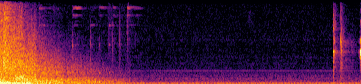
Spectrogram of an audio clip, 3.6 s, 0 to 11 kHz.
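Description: A SPAS-15 Dragon shotgun fires in the online shooter AVA, one loud blast up front whose roar decays over about a second into quiet, followed near the end by a couple of small sharp clicks.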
